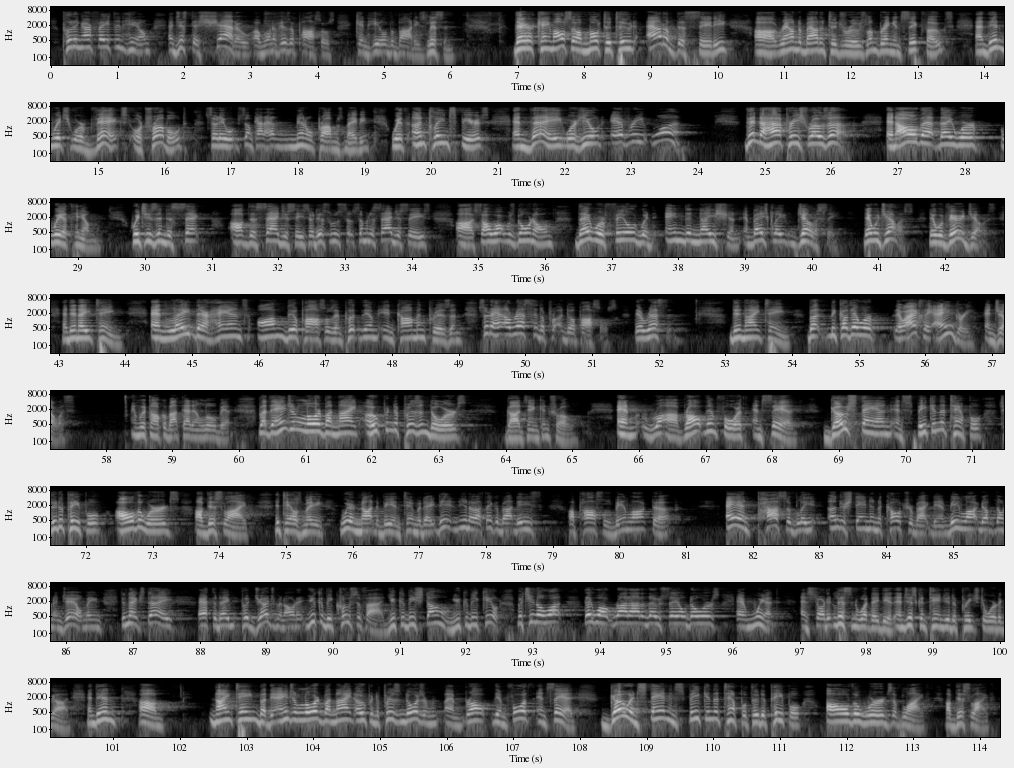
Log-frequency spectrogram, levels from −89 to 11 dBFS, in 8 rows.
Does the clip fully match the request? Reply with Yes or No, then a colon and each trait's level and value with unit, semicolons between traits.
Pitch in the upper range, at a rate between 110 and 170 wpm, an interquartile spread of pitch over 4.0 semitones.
Yes: high, 210 Hz; average, 165 wpm; average, 5.2 semitones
